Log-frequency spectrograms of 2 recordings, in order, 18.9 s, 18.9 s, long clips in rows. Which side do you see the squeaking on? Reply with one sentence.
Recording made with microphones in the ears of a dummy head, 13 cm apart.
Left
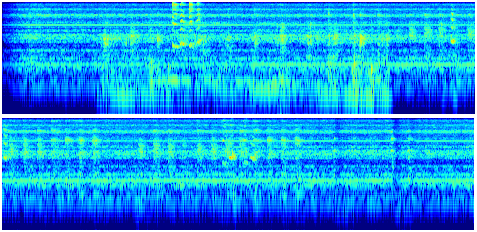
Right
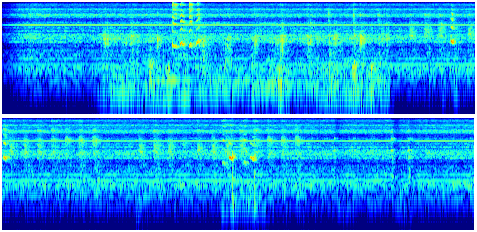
You can hear the squeaking on the right.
